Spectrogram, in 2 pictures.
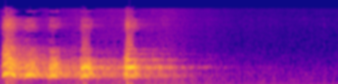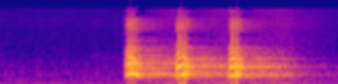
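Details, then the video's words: Night recording of a dog chained in the snow for several hours; two groups of three to four sharp, reverberant barks separated by a long quiet pause. "Dog barking chained out in the snow"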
